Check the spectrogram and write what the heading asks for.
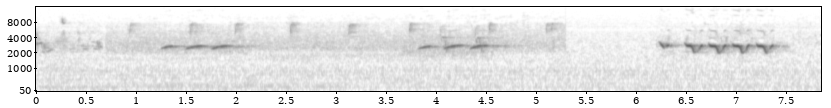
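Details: Tufted titmouse singing, soft slurred whistles at first, then a loud clear run of five rapid down-slurred whistled notes near the end, with faint high chips underneath.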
